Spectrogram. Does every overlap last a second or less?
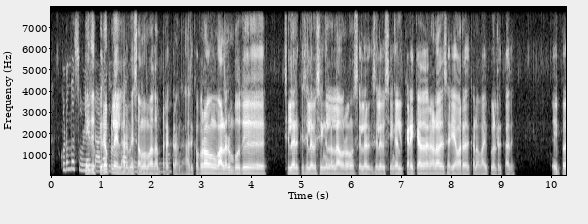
No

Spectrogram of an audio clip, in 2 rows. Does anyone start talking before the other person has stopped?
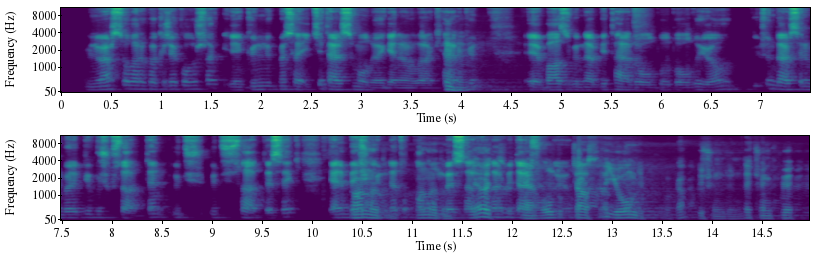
Yes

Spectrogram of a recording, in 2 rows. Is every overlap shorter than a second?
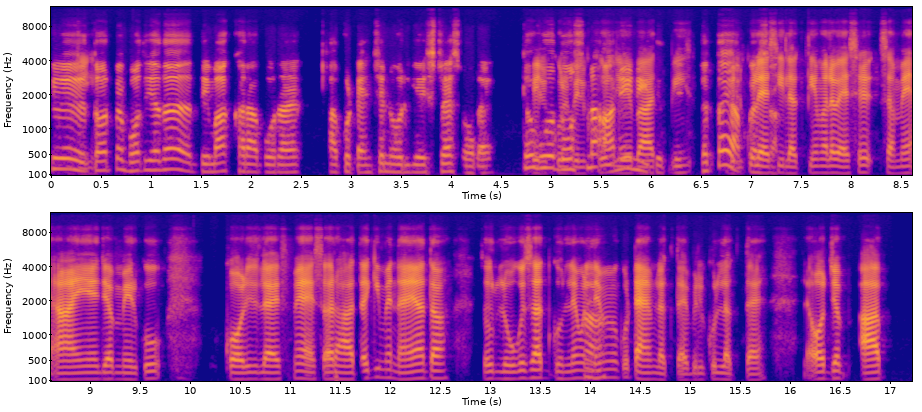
No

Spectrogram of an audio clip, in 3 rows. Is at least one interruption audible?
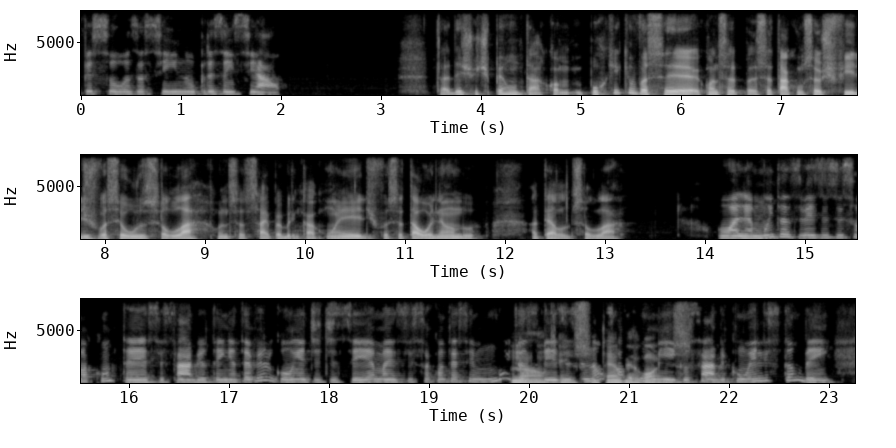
Yes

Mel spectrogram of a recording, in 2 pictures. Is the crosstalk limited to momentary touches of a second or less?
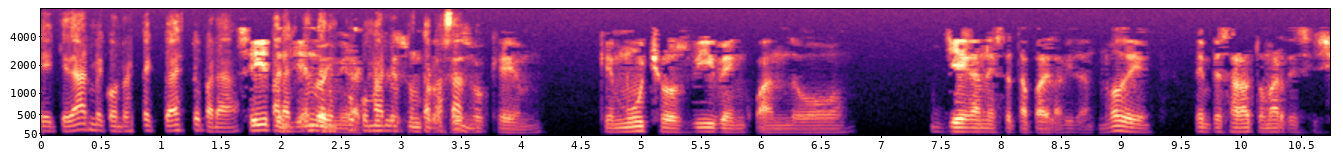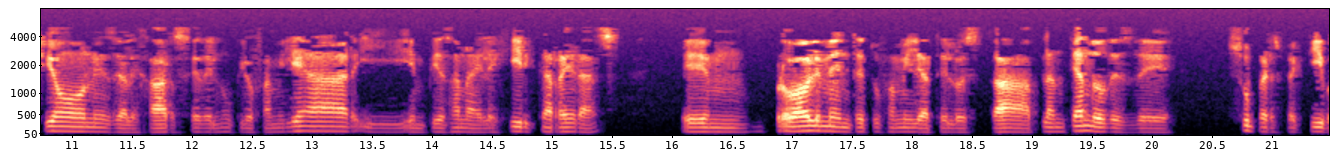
No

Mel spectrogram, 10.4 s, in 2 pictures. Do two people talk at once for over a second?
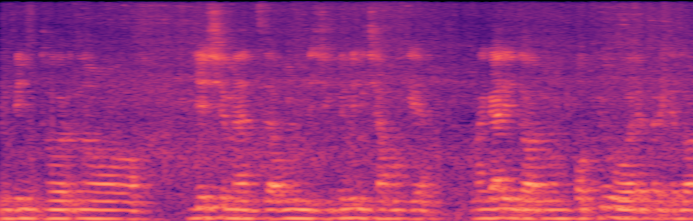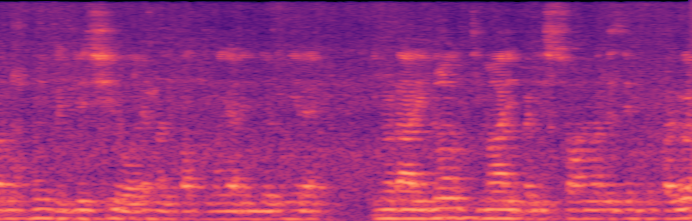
No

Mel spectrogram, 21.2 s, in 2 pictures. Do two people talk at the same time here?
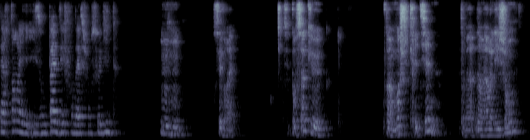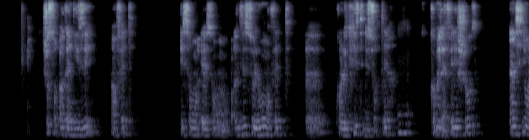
No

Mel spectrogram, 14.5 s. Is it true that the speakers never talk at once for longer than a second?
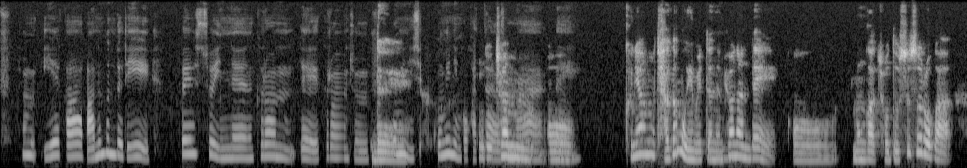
No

